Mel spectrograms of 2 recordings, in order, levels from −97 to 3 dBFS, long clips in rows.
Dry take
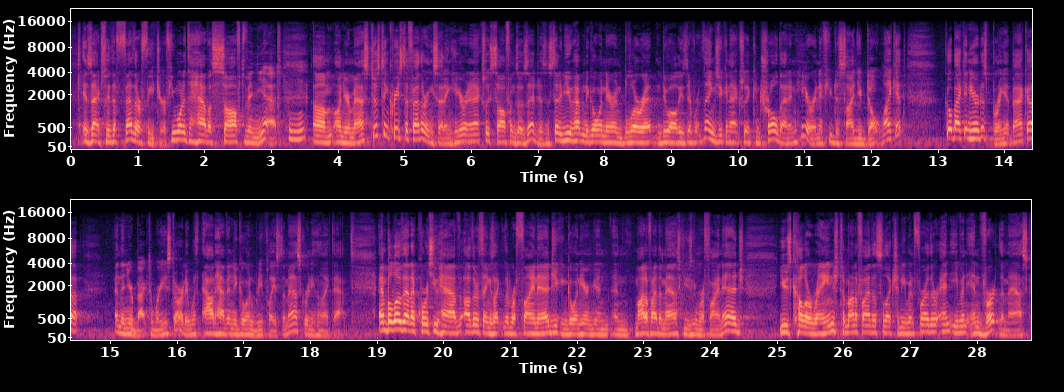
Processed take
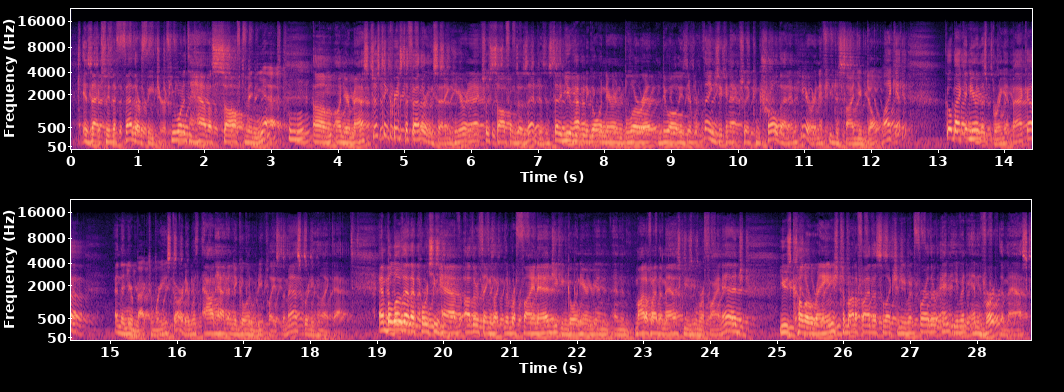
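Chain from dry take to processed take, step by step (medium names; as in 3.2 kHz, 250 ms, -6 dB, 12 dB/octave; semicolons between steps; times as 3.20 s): dynamic bell 1.1 kHz, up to -6 dB, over -33 dBFS, Q 1.4; on a send: frequency-shifting echo 94 ms, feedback 31%, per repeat -61 Hz, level -7 dB; on the sum: trim +1.5 dB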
